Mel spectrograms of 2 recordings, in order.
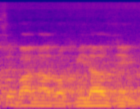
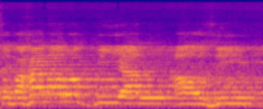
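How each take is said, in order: First: The middle word is shortened to two syllables, rab-bil. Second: The middle word has three syllables, rab-bi-yal. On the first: The speaker calls it wrong. "আর আপনি বললেন" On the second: The speaker calls it right. "হাদিসে লেখা আছে"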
